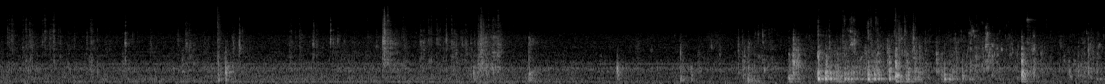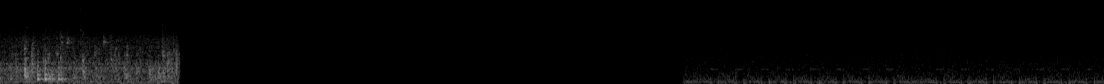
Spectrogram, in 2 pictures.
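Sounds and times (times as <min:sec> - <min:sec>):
handling clicks and rustles: 0:00.0 - 0:05.1
steady low hum: 0:00.0 - 0:12.8, 0:17.9 - 0:22.0
water sloshing and splashing: 0:06.4 - 0:12.9.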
